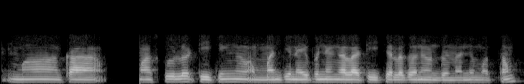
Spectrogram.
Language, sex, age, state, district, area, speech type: Telugu, male, 18-30, Andhra Pradesh, Anantapur, urban, conversation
